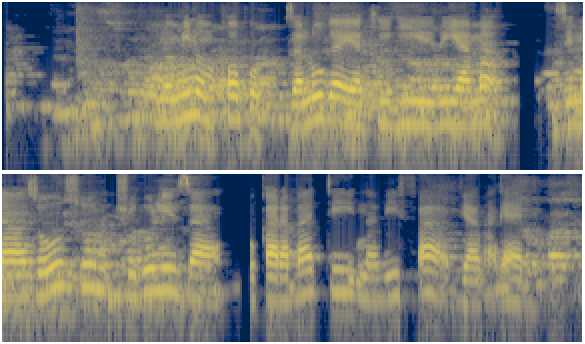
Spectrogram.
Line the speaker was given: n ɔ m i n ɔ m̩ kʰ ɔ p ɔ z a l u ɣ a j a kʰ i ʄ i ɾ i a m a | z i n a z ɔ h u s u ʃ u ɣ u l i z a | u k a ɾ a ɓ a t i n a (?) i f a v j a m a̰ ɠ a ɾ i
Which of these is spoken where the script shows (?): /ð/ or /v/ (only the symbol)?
v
